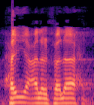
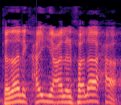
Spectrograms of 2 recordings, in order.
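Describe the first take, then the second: First: الفلاح ending in -hi; the correct alfalahi; haa with i. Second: الفلاح ending in -ha; the faulty alfalaha; haa with a. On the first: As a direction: end الفلاح on an i. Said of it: "هذا لا يحيل المعنى". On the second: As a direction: end الفلاح on an a. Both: Shown as a demonstration.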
